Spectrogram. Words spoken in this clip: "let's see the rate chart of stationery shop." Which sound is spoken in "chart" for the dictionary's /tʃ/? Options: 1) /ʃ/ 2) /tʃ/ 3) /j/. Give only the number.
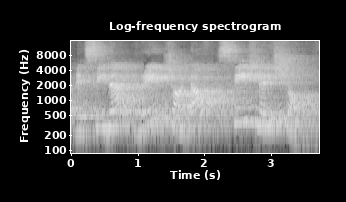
1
